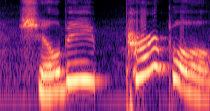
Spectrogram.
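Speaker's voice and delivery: high, swooping, cried-out exclamation. Reading a character answering another character's question, cried out. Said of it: "cried Mr. Wonka".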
